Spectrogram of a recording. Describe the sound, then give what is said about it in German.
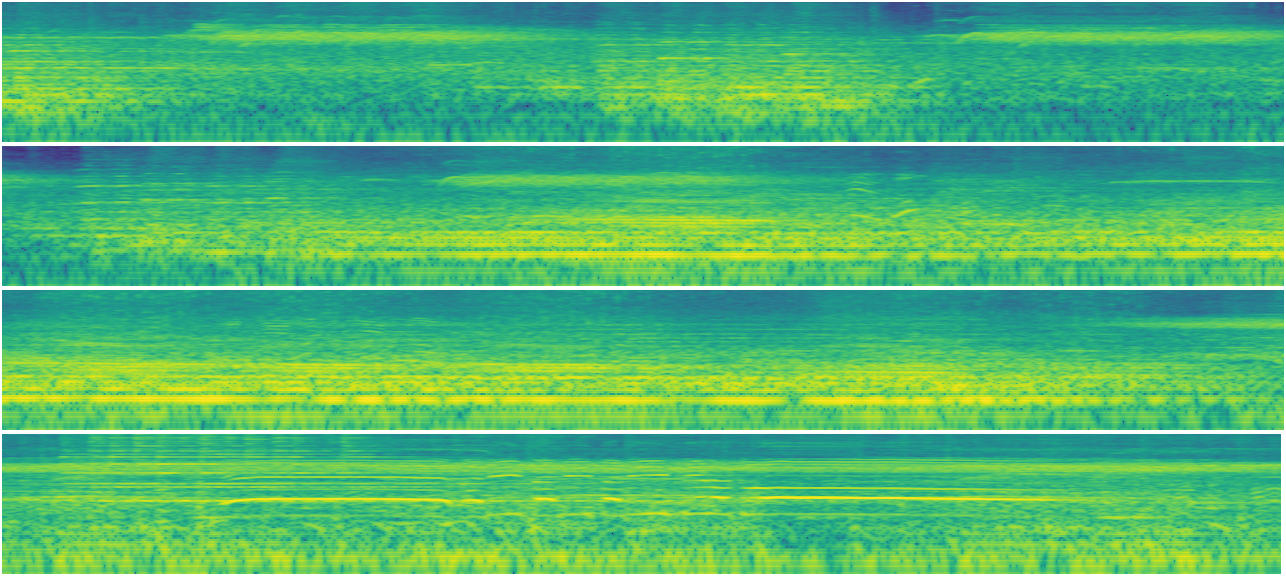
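Bike race sounds: three shrill whistle blasts, then a steady, loud rumble of engines, with bright ringing bells and more whistling over the motor noise toward the end. “Pfeifen, Glocken und Motoren, manch einer wird es erkannt haben”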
